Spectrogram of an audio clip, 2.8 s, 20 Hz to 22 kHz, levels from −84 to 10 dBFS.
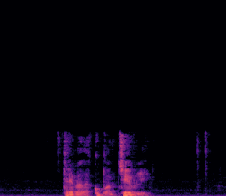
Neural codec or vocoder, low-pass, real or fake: none; 7.2 kHz; real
